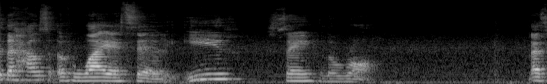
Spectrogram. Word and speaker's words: Saint Laurent: to venture into the house of YSL is Saint Laurent that's how you pronounce it say after me I'm just kidding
